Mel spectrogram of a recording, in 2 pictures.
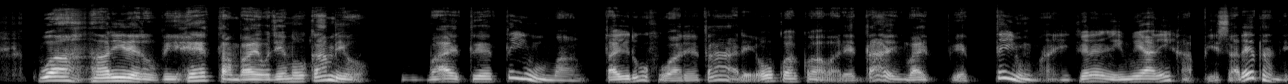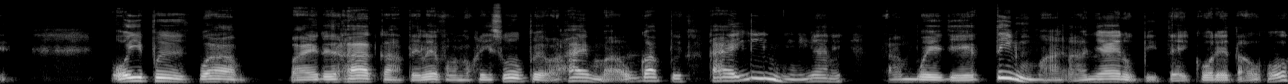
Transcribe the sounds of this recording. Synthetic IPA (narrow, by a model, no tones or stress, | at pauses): kʷahãɾiɾe̞ɾupihet̪ambae̞o̞d͡ʒemokambjo | mbaʔe̞t̪ɨet̪ejmãt̪aɨɾuhuaɾet̪aɾḛʔokʷakʷaβa̰ɾet̪aembaet̪ɨet̪ejmã̰hĩkɨ̃ɾẽĩmĩãɾĩhapisa̰ɾet̪and͡ʒḛ | ojpɨkʷa | baeɾeɦakat̪elefonõhesupea̰haemã̰uɡapɨhkaeiɲũĩãɾĩ | hambued͡ʒet̪ɨmãaɲãẽɾupit̪ekoɾet̪aoho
